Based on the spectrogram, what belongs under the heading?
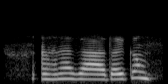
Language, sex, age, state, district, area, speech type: Kashmiri, female, 18-30, Jammu and Kashmir, Kulgam, rural, conversation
